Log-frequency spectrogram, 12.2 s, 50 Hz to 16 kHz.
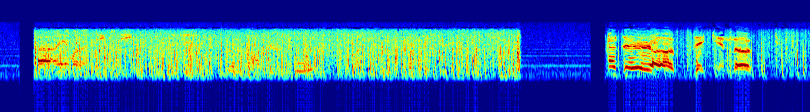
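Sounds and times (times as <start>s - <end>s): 
warbling garbled voice radio transmission: 0.5s - 6.5s, 9.1s - 12.1s
loud band-limited radio static: 0.5s - 7.8s, 9.1s - 12.1s.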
